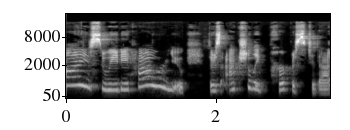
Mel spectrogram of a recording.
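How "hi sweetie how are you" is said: put-on high, undulating, cooing baby talk. Showing how mothers talk to their babies: high-pitched motherese. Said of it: "the high-pitched tones that a mother will make".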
